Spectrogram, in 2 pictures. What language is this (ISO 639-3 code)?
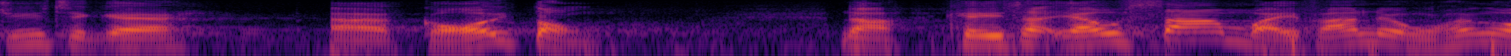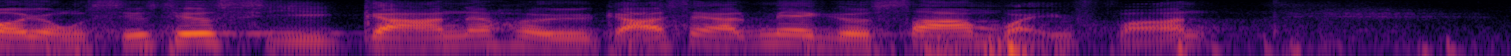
yue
